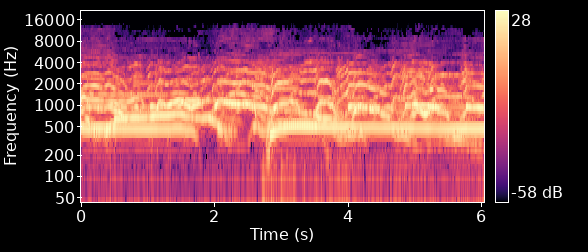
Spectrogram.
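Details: Several hungry 55-day-old Volga Wolfhound puppies "sing" together in wavering, overlapping howls that rise and fall, near their parents and the food source.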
